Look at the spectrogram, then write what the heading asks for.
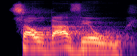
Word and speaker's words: saudável: assim que eu pronuncio saudável esse L da som de u Então se esse L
